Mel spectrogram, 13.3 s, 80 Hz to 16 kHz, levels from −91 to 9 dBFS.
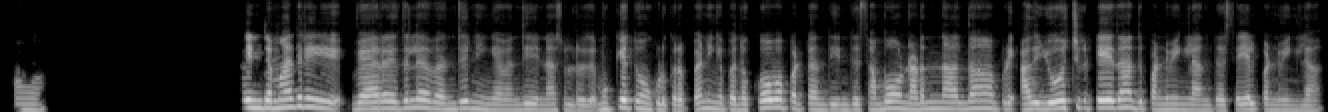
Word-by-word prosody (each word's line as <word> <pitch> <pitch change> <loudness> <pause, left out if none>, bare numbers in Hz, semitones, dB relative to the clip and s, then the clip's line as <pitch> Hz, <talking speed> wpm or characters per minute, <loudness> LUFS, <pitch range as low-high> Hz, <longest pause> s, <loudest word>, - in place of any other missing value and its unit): ஓ! 180 - -11 2.3
இந்த 240 0 +5
மாதிரி 270 +2 +3 0.5
வேற 210 +1 +3 0.2
எதில 235 +3 +1 0.2
வந்து 195 +2 -2
நீங்க 185 -3 -4
வந்து 170 +3 -5
என்னா 175 0 -6
சொல்றது 170 -2 -5
முக்கியத்துவம் 215 0 +3
குடுக்குறப்ப, 180 +1 -3
நீங்க 210 -3 -3
இப்ப 185 -1 0
அந்த 180 0 -2
கோவப்பட்ட 240 -5 +4
அந்த 175 0 -7
இந்த 175 +1 -5
சம்பவம் 210 +3 0
நடந்தனால 205 +1 -2
தான் 230 +1 -1
அப்படி 200 -1 -5
அத 200 +1 +2
யோசிச்சுக்கிட்டே 235 +1 +5
தான் 250 0 +2
அது 215 -2 -5
பண்ணுவீங்களா? 180 -1 -4
அந்த 165 +1 -7 0.2
செயல் 185 +2 -1
பண்ணுவீங்களா? 165 -2 -7
195 Hz, 135 wpm, -21 LUFS, 180-225 Hz, 2.3 s, இந்த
